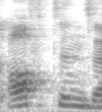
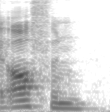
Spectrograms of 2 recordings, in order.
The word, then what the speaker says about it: often: No, I think often's actually right because it's a T. – Oh, yeah, but people will more commonly say often. – But there's a letter in there. – There's such thing as silent letters.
